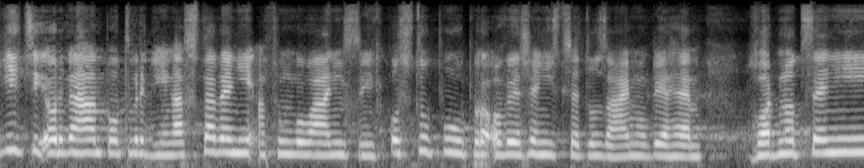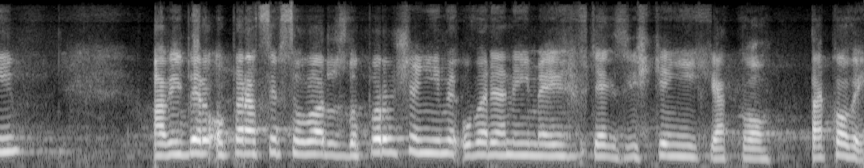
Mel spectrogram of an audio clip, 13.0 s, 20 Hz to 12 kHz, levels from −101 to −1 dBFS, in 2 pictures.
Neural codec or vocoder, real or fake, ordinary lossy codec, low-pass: codec, 44.1 kHz, 2.6 kbps, SNAC; fake; Opus, 24 kbps; 10.8 kHz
